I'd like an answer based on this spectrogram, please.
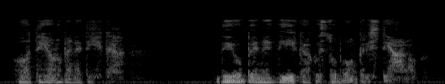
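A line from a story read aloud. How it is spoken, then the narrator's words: Contrite murmur. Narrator (Italian): mormorando contrito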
